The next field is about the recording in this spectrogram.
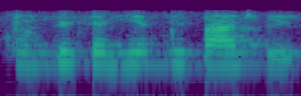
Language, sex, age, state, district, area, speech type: Hindi, female, 30-45, Uttar Pradesh, Prayagraj, rural, conversation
